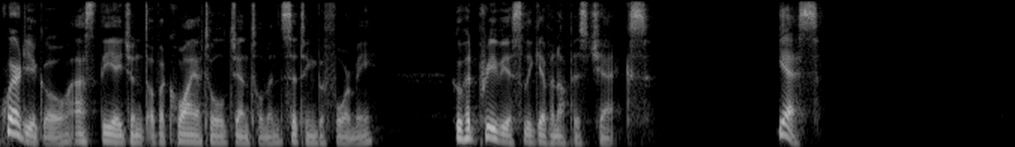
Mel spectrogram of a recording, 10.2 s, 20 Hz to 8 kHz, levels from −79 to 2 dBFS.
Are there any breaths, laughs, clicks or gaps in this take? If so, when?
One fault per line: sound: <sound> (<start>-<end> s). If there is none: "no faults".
no faults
